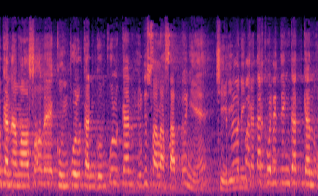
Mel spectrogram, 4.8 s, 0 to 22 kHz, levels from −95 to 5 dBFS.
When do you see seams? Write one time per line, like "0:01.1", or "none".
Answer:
0:03.7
